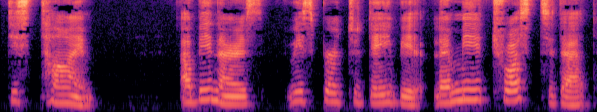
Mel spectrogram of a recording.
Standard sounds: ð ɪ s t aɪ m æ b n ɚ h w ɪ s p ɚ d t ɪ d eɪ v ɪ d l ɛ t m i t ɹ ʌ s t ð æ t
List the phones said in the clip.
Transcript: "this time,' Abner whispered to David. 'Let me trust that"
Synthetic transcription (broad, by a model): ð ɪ s t aɪ m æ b n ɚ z w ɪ s p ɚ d t ɪ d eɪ b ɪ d l ɛ t m i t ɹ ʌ s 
